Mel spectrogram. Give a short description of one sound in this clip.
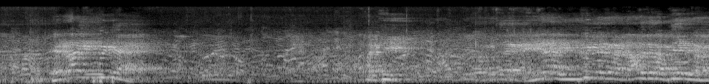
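A man speaks loudly with animation through a microphone outdoors.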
